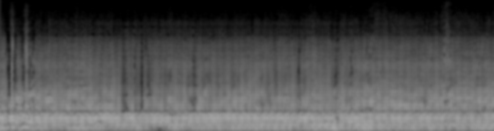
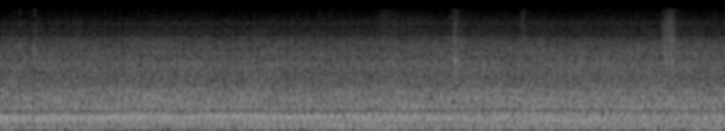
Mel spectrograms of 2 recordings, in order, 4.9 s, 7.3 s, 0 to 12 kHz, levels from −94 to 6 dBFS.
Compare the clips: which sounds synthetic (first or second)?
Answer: first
